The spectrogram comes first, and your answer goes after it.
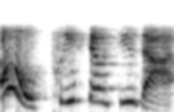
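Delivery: cheerful, sunny, happy high tone. Showing how to set a boundary directly: happy, higher tone. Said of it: "very direct language in a happy, higher tone".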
